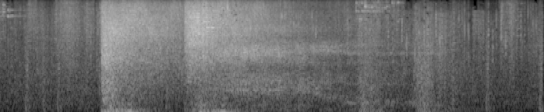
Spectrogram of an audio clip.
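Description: A heavy weapon strikes with loud, booming impacts.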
